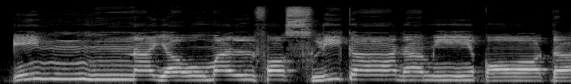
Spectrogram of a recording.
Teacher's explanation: काफ को मोटा पढ़ेंगे और अलिफ भी मोटी पढ़ी जाएगी काफ की वजह से, और लंबा भी करेंगे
